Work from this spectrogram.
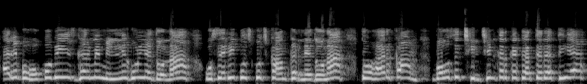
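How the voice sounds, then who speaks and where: A woman's voice: high voice, fairly quick, highs cut off, lightly acted. A woman voicing a grumbling but sensible elderly husband who scolds and reasons in a family cartoon. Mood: grumbling, scolding. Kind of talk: Hindi family cartoon voice acting.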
